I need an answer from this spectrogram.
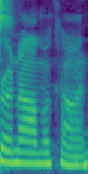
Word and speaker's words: Necronomicon: It's Necronomicon.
